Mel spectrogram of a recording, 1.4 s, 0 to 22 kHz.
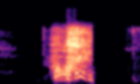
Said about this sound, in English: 2 seconds, I'm going to sneeze.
